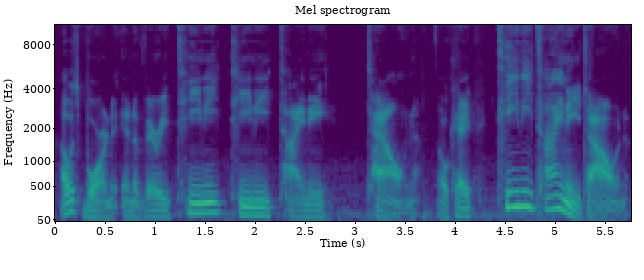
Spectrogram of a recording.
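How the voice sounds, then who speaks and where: A middle-aged man from Iowa, live-streaming a casual chat with English learners, speaking slowly and repeating words clearly. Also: rumbling low, wildly swooping pitch. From Iowa, United States. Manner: slow, repetitive, clearly enunciated for learners.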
